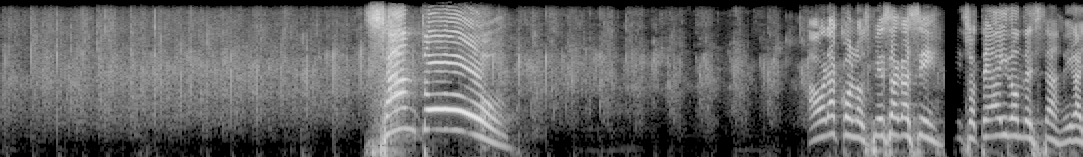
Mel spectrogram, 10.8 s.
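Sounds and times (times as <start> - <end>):
audience applauding loudly: 0.0 - 8.6
speech: 8.2 - 10.8.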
